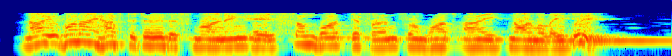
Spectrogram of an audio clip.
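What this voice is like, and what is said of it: Ulster Irish accent. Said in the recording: “my Ulster accent”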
